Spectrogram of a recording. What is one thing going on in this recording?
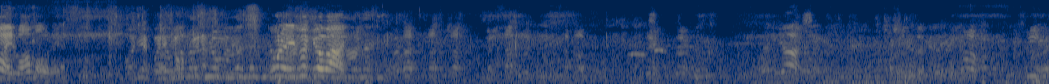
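Young men shout to each other across an open field, heard from a distance.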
